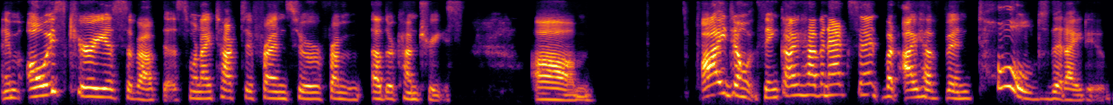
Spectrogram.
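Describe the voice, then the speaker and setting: Hosting a tarot livestream from Southern Illinois, USA, she chats casually and reads viewer comments out loud. Her mid-range voice has lively intonation, a little slow, pushed and bright.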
